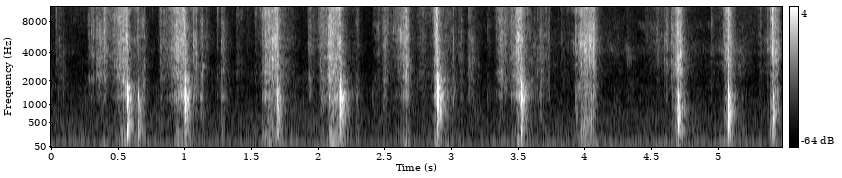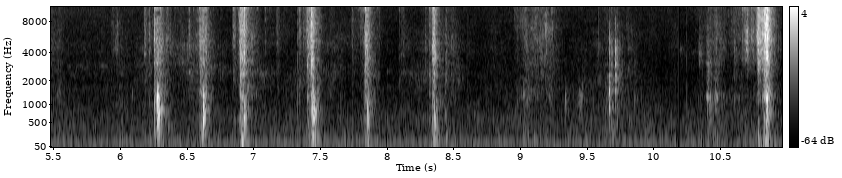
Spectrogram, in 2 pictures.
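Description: Vegetables such as water parsley, bell pepper, purple onion and cabbage being chopped with a knife on a board: a steady run of crisp, close knocks at an even, brisk rhythm with no talking.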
